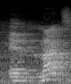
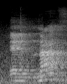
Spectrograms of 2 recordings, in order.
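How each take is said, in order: The two takes are said the same way.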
